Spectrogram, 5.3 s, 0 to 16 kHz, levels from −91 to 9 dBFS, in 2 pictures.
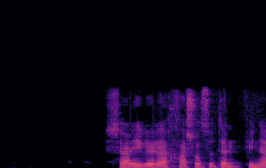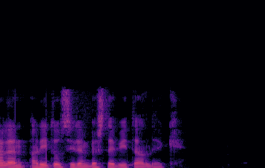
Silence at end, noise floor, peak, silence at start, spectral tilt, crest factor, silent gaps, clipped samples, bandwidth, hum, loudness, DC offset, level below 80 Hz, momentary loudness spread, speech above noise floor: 0.85 s; -89 dBFS; -22 dBFS; 1.05 s; -5 dB/octave; 20 dB; none; under 0.1%; 8 kHz; none; -39 LUFS; under 0.1%; -70 dBFS; 11 LU; 51 dB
